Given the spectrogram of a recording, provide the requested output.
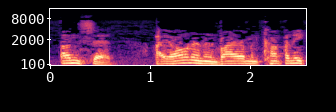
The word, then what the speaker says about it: UNCED: Nations Committee for Environment and development it is pronounced unsaid I own an environment company too and I'm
